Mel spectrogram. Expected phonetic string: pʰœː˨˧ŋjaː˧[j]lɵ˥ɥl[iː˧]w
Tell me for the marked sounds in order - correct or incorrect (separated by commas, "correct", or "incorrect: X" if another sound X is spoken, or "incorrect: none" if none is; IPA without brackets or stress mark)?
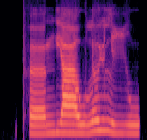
incorrect: w, correct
